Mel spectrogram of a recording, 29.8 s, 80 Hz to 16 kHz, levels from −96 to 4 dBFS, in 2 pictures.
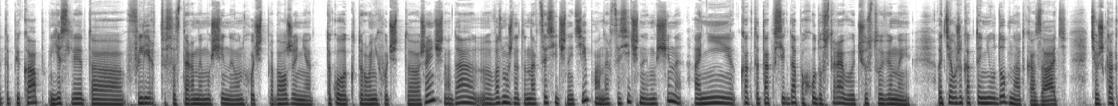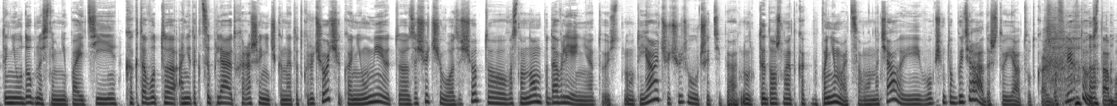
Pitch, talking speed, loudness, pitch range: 165 Hz, 195 wpm, -15 LUFS, 150-185 Hz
